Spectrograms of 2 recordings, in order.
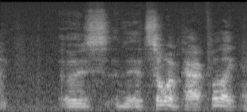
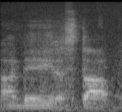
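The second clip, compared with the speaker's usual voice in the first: narrator voice dropped low and taken slowly; 5 semitones lower, 9 dB quieter than usual. Imagining an old Morgan Freeman as Captain America: Morgan Freeman voice. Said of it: "like old Morgan Freeman as Captain America".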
